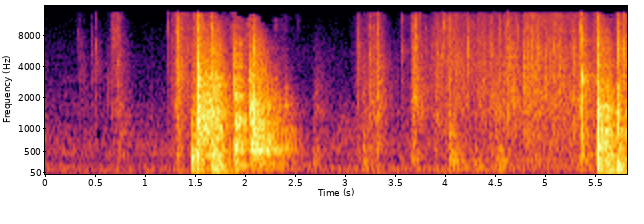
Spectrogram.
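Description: Noisy crinkling and rustling of a clear plastic bag around a monopod as it is handled, loudest in a burst about a second and a half in, with a softer stretch of rustling after it and another loud crinkle with a thump near the end.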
